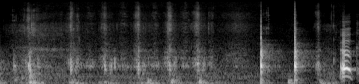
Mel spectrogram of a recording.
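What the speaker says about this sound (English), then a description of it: "So we're just gonna give this a chop." Knife chopping fresh mint leaves on a cutting board, a run of steady close taps that quickens into a few sharper, louder strikes near the end, with no talking.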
